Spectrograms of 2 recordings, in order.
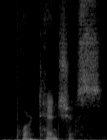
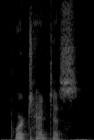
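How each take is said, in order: First: The ending is said with a SH sound. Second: The ending is said with a T sound. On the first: The speaker calls it wrong. "Not portentous" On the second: The speaker calls it right. "The word portentous ends in T-O-U-S"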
